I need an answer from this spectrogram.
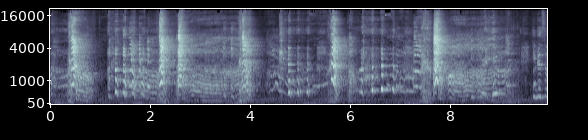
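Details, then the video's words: A Chihuahua reacting when snorted at, making a series of odd whining, grumbling yowls with wavering pitch, several separate bursts over ten seconds, mixed with a person snorting and talking. "Funny Chihuahua Noises"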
